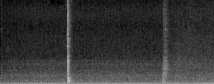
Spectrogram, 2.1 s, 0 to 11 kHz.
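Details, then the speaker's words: 2020 Toyota Hilux Conquest automatic, idling in neutral on pavement, shifting H2 to H4: sharp clunk then softer knock; indicator blinks until engaged after driving a little; normal transfer case engagement. "i heard a clunk sound and that's blinking we're gonna wait a little bit okay so it's it's blinking that means it's not engaged"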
